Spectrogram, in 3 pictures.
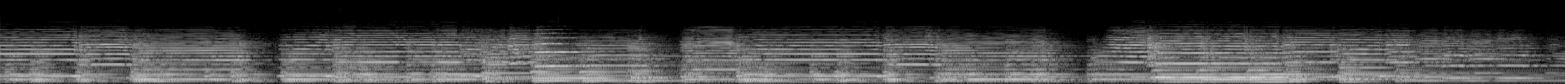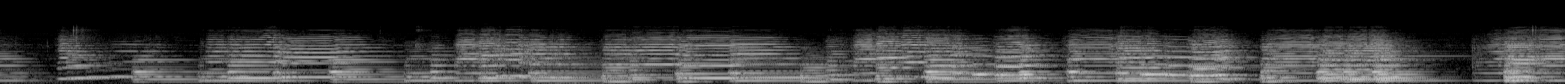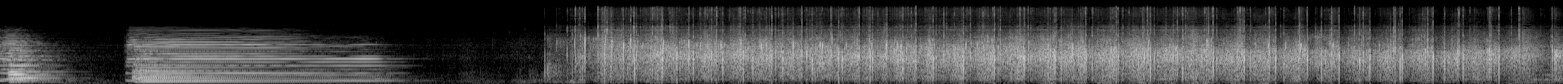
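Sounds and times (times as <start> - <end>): piano accompaniment: 0.0 - 35.7
clarinet playing tango: 0.0 - 35.8
audience applause: 36.6 - 46.9.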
